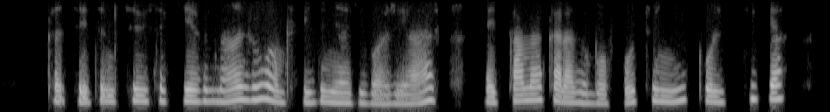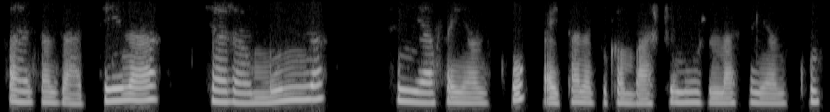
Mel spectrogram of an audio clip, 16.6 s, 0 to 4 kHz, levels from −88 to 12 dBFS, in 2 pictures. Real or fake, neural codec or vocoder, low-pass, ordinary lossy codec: real; none; 3.6 kHz; Opus, 16 kbps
